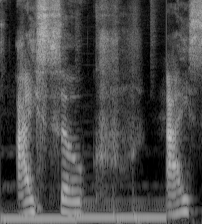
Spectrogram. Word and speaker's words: isochronous: Scientifically, a beat tends to be isochronous.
